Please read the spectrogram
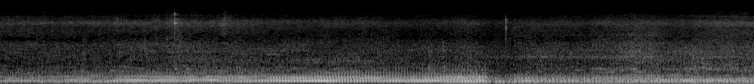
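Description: A machine running with a steady low drone, which dips briefly about five seconds in and then carries on.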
